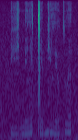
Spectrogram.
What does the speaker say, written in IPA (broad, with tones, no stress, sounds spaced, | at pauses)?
vʲ ɛ˩ n ɪ˩˧ l ɪ˧˥ ǀ ɪ˩ bʲ ɵ˥ lʲ ɔ˩˧ tʷ ə˥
